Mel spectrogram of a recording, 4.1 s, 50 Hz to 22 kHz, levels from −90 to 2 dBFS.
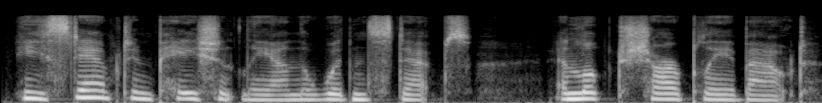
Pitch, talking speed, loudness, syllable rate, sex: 210 Hz, 160 wpm, -18 LUFS, 5.3 syllables/s, female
